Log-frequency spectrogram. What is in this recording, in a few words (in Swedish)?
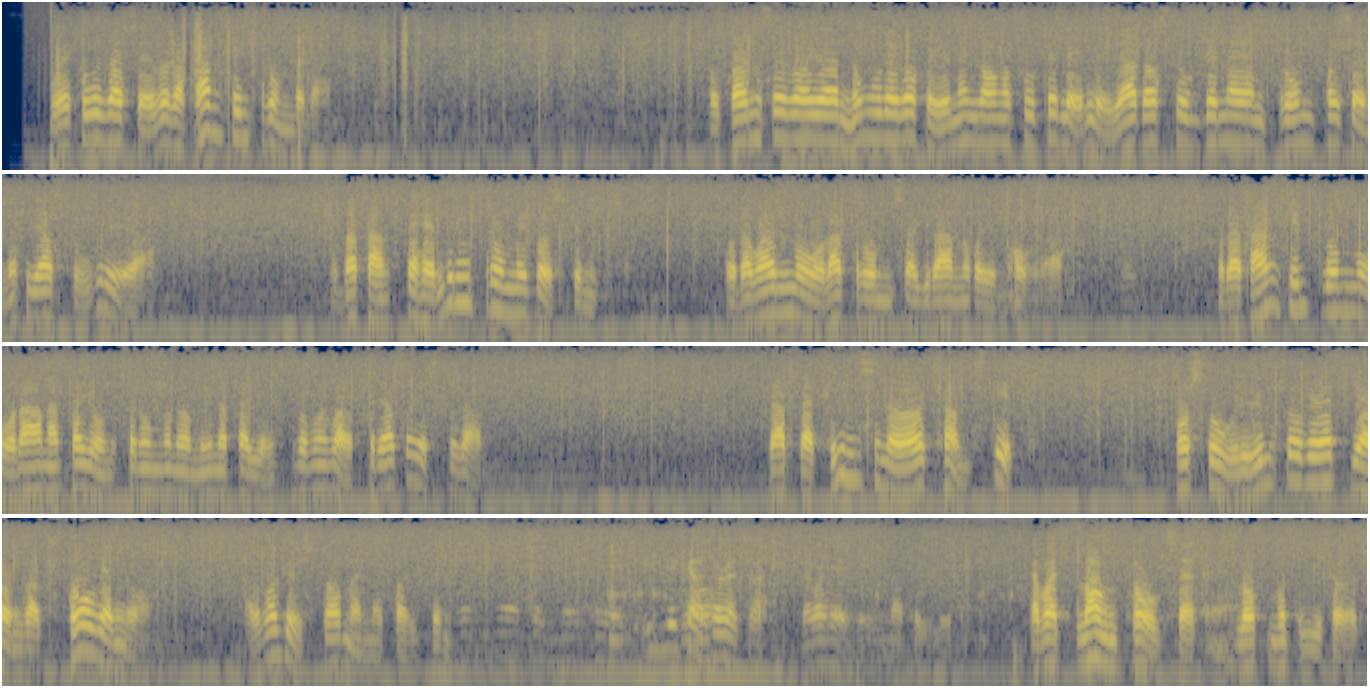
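Sunnemo Värmland, svenska sagor dialekter; Folkminnen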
